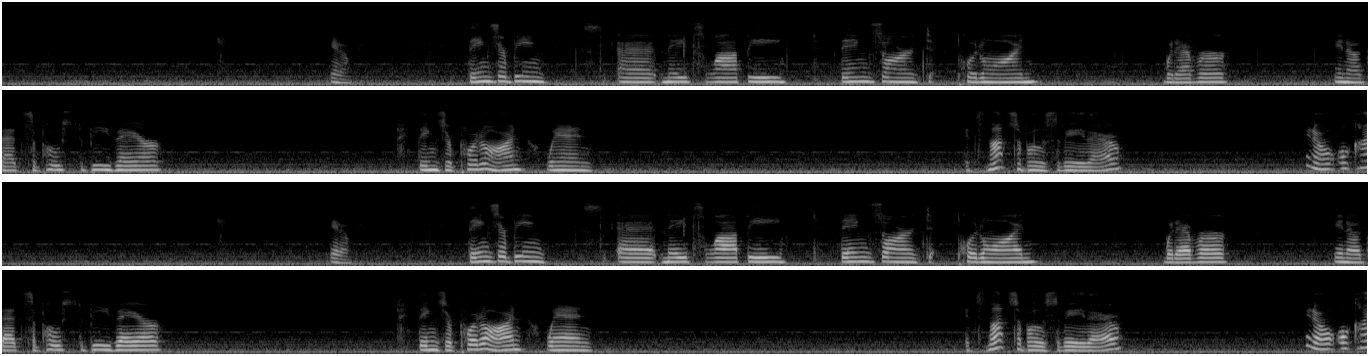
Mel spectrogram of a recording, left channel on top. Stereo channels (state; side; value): normal; both; correlation 0.67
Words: You know, things are being made sloppy. Things aren't put on whatever, that's supposed to be there. Things are put on when it's not supposed to be there. All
